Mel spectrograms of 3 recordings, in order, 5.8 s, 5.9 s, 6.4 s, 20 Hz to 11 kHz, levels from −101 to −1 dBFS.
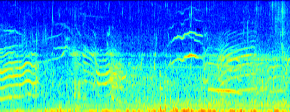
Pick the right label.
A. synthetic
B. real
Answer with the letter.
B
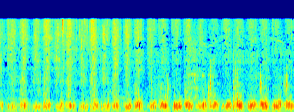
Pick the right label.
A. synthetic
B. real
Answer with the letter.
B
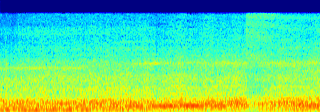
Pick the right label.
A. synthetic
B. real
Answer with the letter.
A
